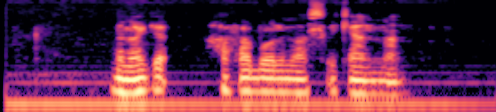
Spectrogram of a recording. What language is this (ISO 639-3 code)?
uzb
